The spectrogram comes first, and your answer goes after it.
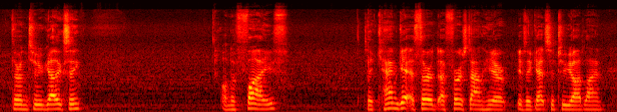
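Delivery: very tired, worn-out voice. Calling a football game's play-by-play with a very tired voice. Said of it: "my fucking voice is so tired".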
